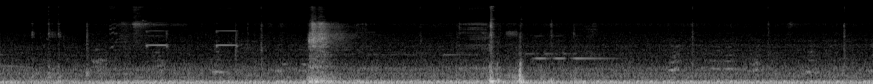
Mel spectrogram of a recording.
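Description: Truck's diesel engine running steadily at low revs, heard from inside the cab. A short burst of noise comes about three seconds in, and a sharp knock follows near five seconds.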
